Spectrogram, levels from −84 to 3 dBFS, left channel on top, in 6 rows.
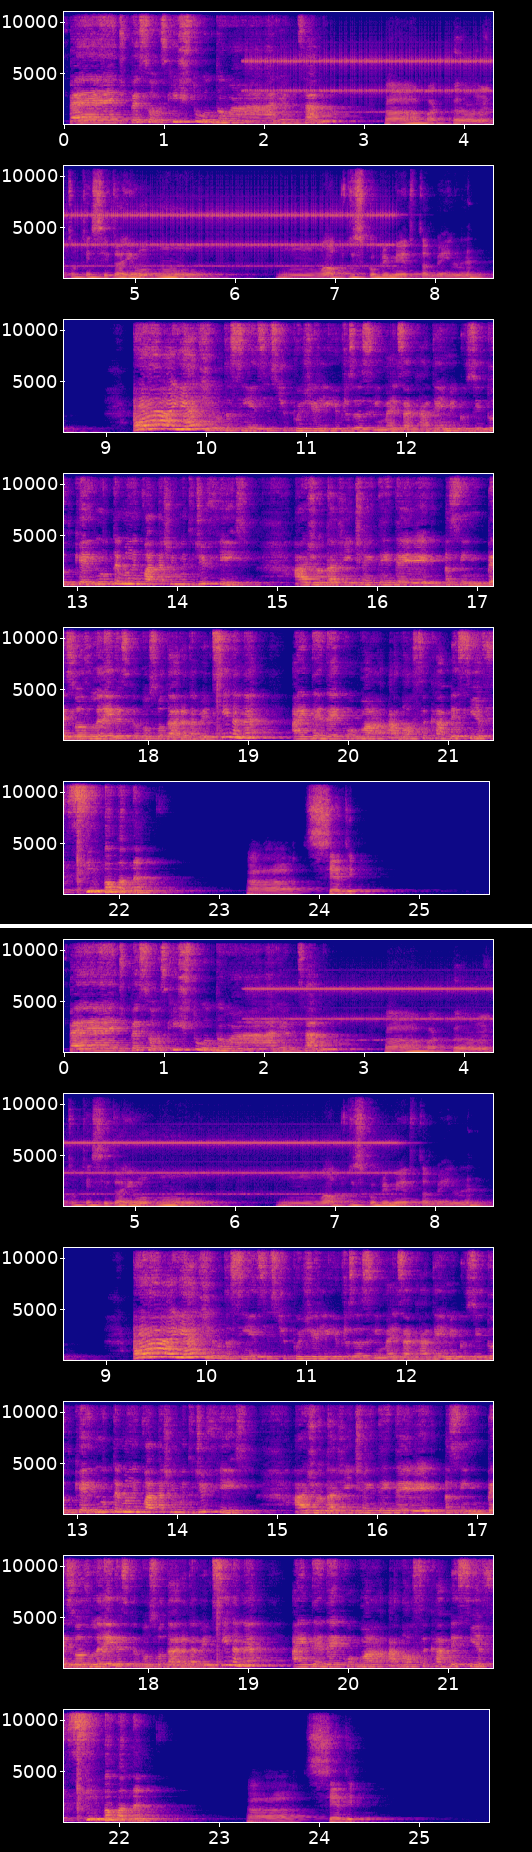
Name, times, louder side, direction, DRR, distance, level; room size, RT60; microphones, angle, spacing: voice 1, 0.1-2.7 9.1-22.3, equal, ahead, -4 dB, 2.6 m, -26 dB
Telephone, 1.8-7.6, equal, 50° left, 1.7 m, -38 dB
voice 2, 3.2-5.8 6.4-8.5 23.3-24.3, left 1 dB, 20° left, 4 dB, 0.9 m, -30 dB
14.0 x 5.7 x 5.3 m, 1.2 s
head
